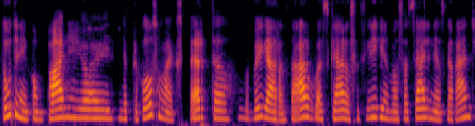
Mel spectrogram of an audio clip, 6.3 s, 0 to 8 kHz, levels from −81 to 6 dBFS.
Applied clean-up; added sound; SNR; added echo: neural mask model DeepFilterNet 3.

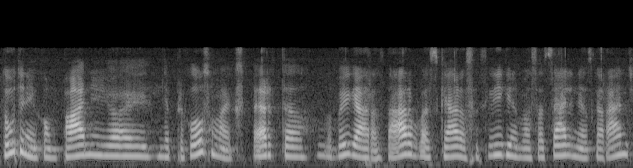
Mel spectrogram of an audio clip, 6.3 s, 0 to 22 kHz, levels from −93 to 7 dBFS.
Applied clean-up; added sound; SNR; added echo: none; none; none; none.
